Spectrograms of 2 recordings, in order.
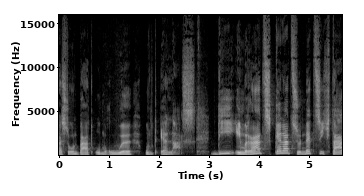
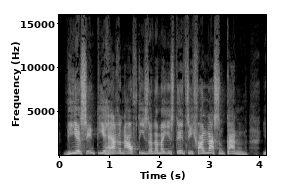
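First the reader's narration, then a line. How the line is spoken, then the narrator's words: Major shouting fit to burst. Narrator (German): schrie der Major, als sollte er platzen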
